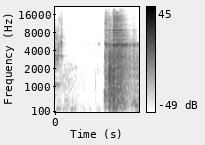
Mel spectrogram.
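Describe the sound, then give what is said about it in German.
A brief clink, a short pause, then a sharp hiss of gas escaping as a beer bottle is opened, the fizz holding steady for about half a second. No one speaks. “mache ich mir ein Bier auf, weil das brauche ich jetzt echt.”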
